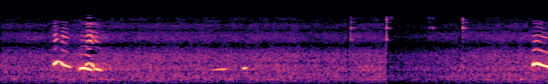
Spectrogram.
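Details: Three black swans (Cygnus atratus) calling and displaying toward a large puppy: a few high, musical bugling notes that slur downward, three near the start and one at the end, over faint background hiss.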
